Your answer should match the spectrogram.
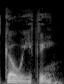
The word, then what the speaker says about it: Goethe: Which candidate will correctly pronounce Goethe Street? It's Goethe. We all know it's Goethe.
